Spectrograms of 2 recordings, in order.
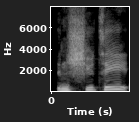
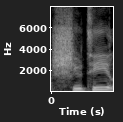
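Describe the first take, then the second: First: The name starts with a soft N sound. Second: The name starts directly with a sh sound. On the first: The speaker calls it right. "softly pronounce the N ... you hear a little slight N" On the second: The speaker calls it wrong. "It's not shooty like you keep saying"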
